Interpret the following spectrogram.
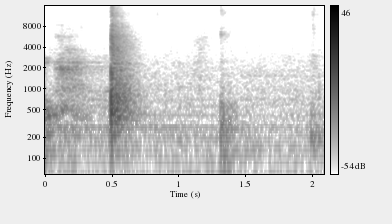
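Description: Two short knocks of things being handled in an open refrigerator: a sharp one about half a second in, then a fainter one a little after a second.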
